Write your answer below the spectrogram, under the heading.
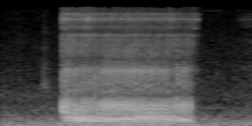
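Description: A single long, rattling snore-like breath from a sleeping puppy, typical noisy breathing of a flat-faced dog.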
